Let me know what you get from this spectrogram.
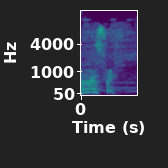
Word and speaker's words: Wrocław: Se escribe Wrocław, pero como la L con el palito en polaco es una U, se pronuncia Wrocław.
